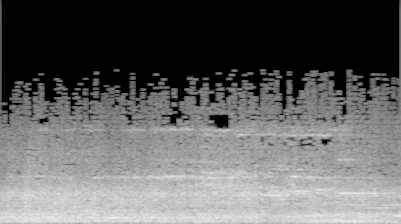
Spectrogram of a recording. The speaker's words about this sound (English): The train's coming.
